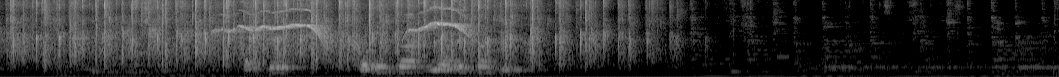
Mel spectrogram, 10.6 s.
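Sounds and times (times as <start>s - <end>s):
audience applause: 0.0s - 6.9s
speech: 2.4s - 3.0s, 3.6s - 5.4s.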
